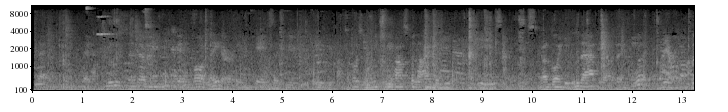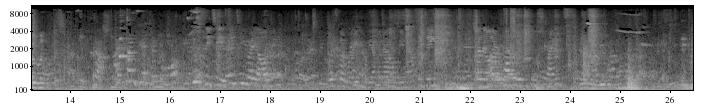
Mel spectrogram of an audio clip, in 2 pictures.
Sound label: Hospital, Backround sounds of a hospital including nurse chatter and equipment noises; Hospital Ambience; Hospitals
